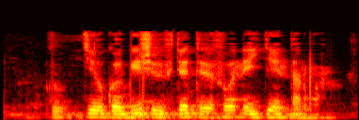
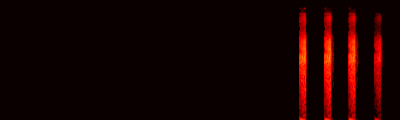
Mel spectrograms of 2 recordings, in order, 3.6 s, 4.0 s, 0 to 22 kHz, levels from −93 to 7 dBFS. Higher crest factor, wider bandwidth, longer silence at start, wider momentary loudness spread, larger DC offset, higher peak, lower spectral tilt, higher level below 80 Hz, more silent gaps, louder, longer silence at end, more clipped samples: second, 20 dB vs 30 dB; second, 7.8 kHz vs 16 kHz; second, 0.25 s vs 3 s; first, 15 LU vs 5 LU; neither; first, -4 dBFS vs -14 dBFS; first, -5 dB/octave vs 3 dB/octave; first, -50 dBFS vs -74 dBFS; second, none vs 3.06-3.24 s, 3.34-3.49 s, 3.58-3.74 s; first, -23 LUFS vs -34 LUFS; about the same, 0.25 s vs 0.2 s; neither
